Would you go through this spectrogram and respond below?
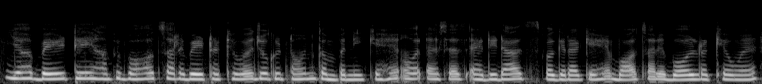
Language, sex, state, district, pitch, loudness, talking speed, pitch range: Hindi, female, Uttar Pradesh, Hamirpur, 245 Hz, -19 LUFS, 230 wpm, 225-255 Hz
